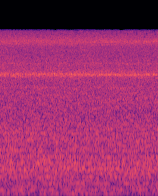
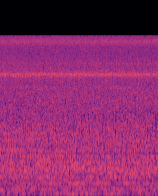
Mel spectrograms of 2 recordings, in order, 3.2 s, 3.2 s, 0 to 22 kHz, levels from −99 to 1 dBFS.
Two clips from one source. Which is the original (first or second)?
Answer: first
